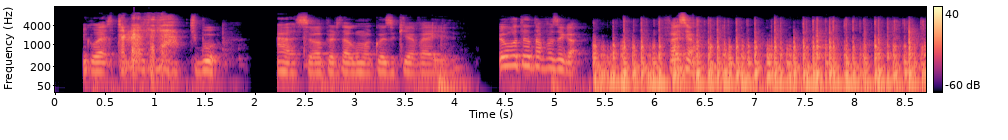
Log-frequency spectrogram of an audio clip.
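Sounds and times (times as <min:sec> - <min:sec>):
speech: 0:00.3 - 0:05.5, 0:06.1 - 0:06.8
rapid hard tapping on computer keyboard keys: 0:05.0 - 0:08.7.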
